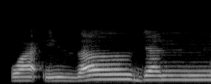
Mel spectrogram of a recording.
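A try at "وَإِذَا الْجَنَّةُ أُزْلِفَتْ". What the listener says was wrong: Wa idzal, jangan wa ijal, wa idzal. Wa idzal jannatu uzlifat.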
